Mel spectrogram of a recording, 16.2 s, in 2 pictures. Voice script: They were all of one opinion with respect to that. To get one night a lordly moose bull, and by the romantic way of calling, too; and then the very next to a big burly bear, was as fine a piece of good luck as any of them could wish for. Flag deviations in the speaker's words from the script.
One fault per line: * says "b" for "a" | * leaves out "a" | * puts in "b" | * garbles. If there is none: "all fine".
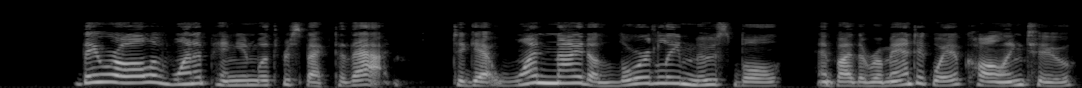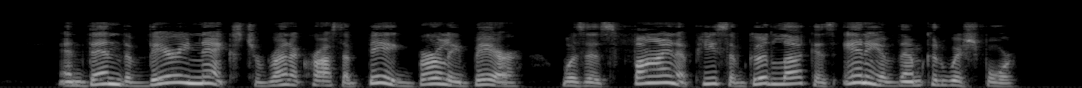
* puts in "run across"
